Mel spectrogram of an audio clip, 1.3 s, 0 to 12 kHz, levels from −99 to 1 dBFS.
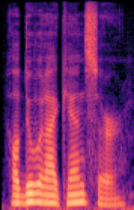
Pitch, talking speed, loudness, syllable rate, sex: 115 Hz, 270 wpm, -16 LUFS, 5.7 syllables/s, male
